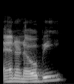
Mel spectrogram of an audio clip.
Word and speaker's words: Anunoby: Pascal Siakam, Fred VanVleet, who's probably on the other end, and then OG Anunoby. Is that how you pronounce it? – Pretty close. Yeah.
